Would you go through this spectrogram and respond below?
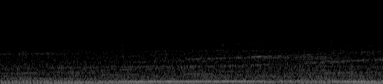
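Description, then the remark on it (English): A car engine idles while stuck in traffic, a steady, low drone humming without pause at a constant level throughout, with no voices. “And we're stuck in traffic, which is super fun.”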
